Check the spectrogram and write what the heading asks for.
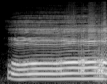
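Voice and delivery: long, loud, high 'oh'; drawn-out roaring audience 'ohhh'; crowd gasp imitation. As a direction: imitate a whole theater freaking out. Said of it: "I heard everybody in the theater go".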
